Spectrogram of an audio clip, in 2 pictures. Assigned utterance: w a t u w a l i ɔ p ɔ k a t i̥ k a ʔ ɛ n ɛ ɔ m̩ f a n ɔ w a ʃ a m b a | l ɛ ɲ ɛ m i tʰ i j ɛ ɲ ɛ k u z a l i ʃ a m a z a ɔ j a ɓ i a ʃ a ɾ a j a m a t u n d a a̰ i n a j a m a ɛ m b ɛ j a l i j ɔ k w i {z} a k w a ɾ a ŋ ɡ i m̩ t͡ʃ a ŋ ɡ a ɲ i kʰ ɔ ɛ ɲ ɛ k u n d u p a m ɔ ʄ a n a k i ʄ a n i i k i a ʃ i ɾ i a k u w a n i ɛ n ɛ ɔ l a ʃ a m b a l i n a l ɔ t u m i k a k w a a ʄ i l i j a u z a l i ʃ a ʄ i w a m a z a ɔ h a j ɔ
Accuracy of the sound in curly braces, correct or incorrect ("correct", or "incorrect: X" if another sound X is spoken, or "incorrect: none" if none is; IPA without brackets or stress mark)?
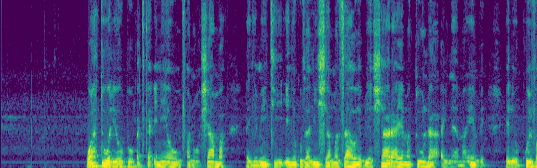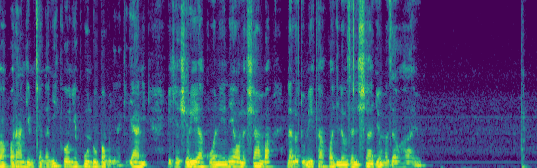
incorrect: v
